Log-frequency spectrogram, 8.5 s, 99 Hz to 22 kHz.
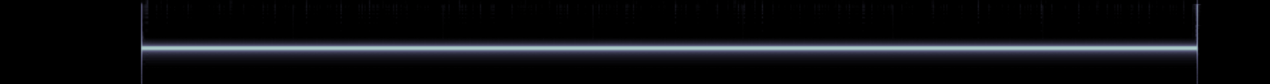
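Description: Loud, steady, single-pitch electronic test tone of the standard 1 kHz line-up kind, starting suddenly about a second in and cutting off abruptly at the end.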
